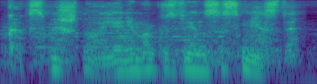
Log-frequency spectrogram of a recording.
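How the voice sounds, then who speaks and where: An actor playing a weary, dazed prizefighter who speaks in halting, broken phrases in a Soviet radio play. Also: male voice, on the low side, lightly acted. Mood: dazed, wondering. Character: weary, dazed male prizefighter, brooding and wry. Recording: very noisy old radio recording.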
